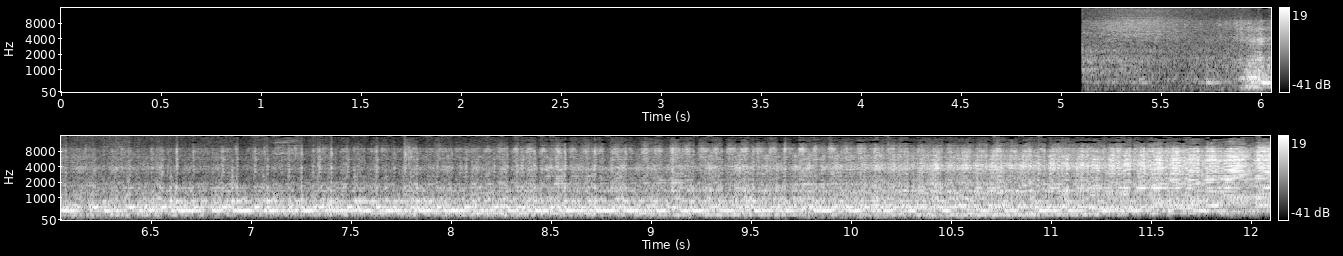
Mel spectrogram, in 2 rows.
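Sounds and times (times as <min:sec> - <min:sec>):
bowed folk string instrument: 0:06.6 - 0:12.0
cello: 0:06.6 - 0:12.0
accordion: 0:10.0 - 0:12.0.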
